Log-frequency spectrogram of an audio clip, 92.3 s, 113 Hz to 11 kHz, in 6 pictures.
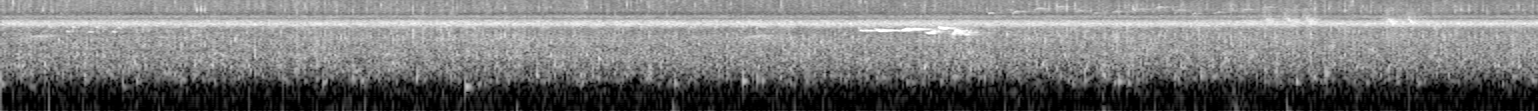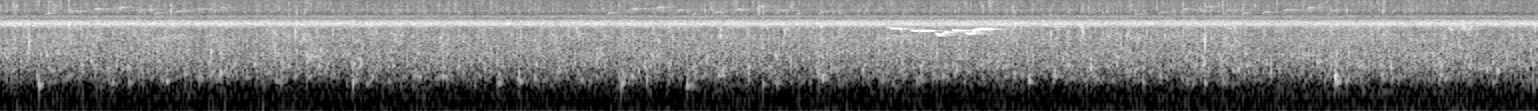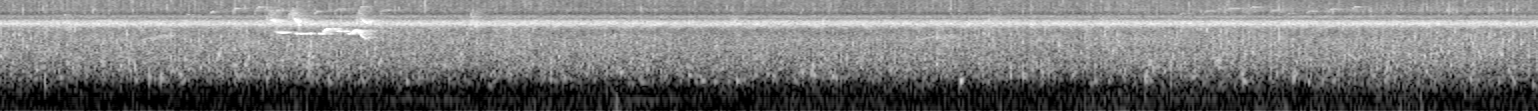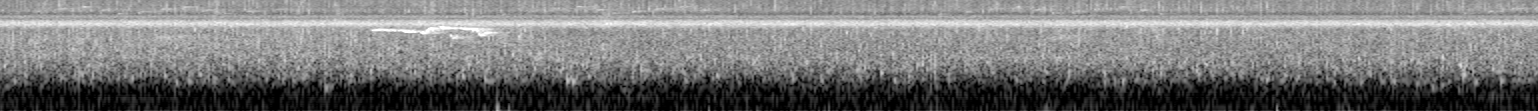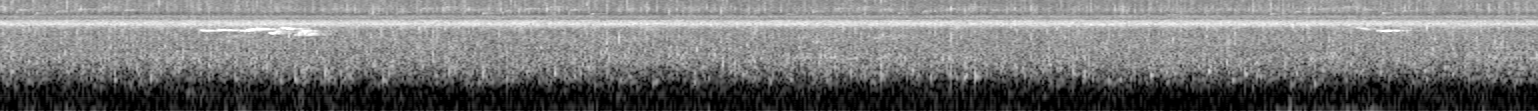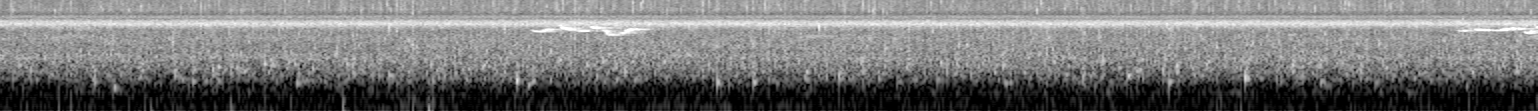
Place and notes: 中路坑溪, 埔里鎮桃米里 - Stream and Birdsong
Birdsong, Stream, Cicadas cry, Early morning
Puli Township, Nantou County, Taiwan, June 2015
